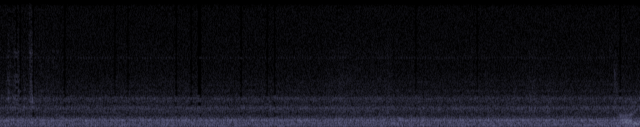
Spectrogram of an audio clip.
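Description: Steady hissing background noise with a low hum under it, with no distinct events.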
